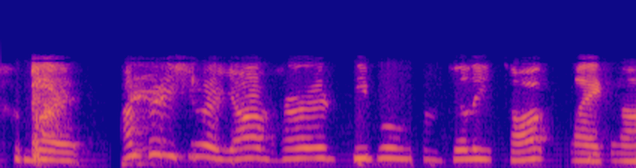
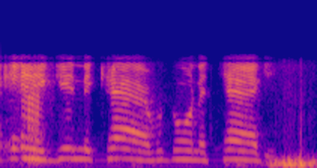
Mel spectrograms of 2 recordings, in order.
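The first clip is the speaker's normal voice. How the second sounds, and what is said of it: Imitated Boston accent, dropped Rs. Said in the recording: “cats from Boston. I love that accent ... Where's the R?”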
